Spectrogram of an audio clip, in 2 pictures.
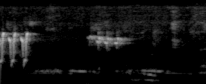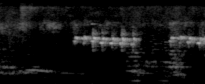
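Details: Yellow-vented bulbul in busy, varied song: short bright trilled bursts at the start and end, softer lower whistled notes in between, over faint background hiss.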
